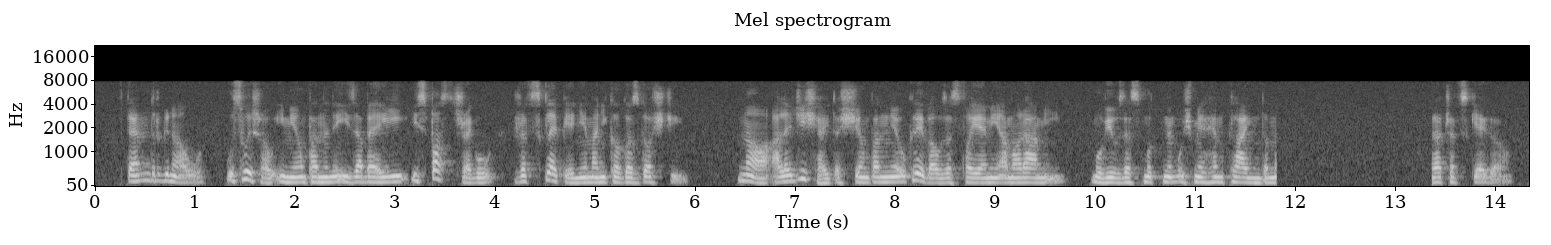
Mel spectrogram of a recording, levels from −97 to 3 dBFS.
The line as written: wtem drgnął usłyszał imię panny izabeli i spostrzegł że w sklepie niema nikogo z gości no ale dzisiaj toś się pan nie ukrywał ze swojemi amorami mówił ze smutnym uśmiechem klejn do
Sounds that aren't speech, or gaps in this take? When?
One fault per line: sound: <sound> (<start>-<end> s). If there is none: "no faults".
no faults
